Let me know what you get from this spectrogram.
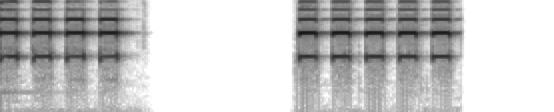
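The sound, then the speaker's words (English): A digital alarm clock beeps in two rapid bursts, four sharp electronic beeps, a short pause, then five more, loud with no voices. “An alarm clock.”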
